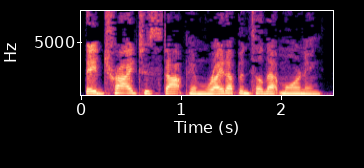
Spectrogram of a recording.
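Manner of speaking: usual speaking voice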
